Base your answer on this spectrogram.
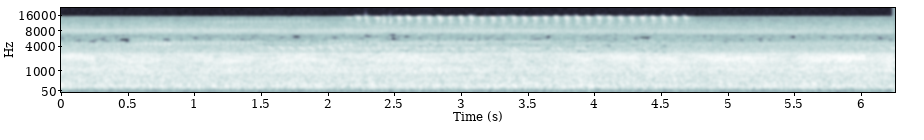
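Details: A chorus of singing insects forms a dense, even hiss layered with sustained high whines, while a rapid, evenly pulsed trill rises high above for a couple of seconds before fading; the loudness flickers gently throughout.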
